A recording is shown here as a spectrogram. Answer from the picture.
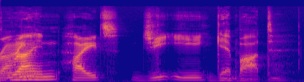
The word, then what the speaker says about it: Reinheitsgebot: Reinheitsgebot.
